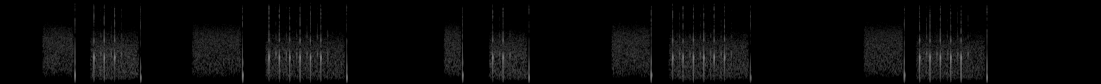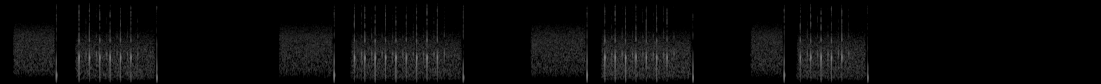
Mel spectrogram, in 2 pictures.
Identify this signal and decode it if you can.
Pulse dialling, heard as a rotary dial, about 10 pulses a second. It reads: 3 6 2 6 5 6 9 7 5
